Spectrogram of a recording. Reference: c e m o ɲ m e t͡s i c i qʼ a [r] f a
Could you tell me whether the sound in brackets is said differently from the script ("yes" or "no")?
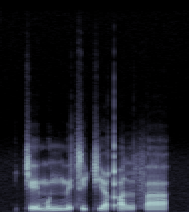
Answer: no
